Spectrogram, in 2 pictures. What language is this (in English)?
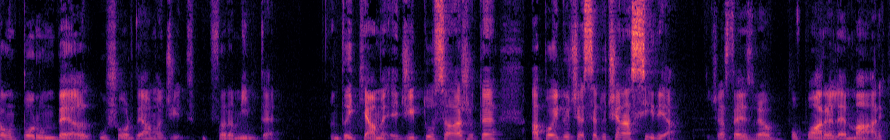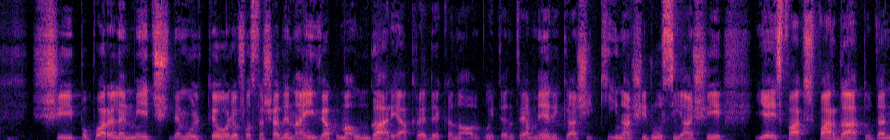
Romanian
